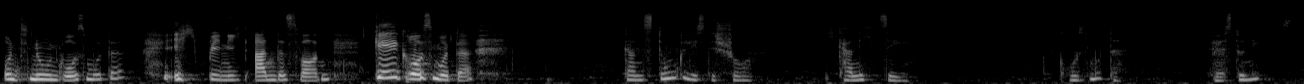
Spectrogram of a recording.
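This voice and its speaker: Dreamy young woman, breathy and husky. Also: mid-range voice, slow pace, long pauses, darkish tone. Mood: wondering, dreamy. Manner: lyrical, breathy, lapsing into whispers. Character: dreamy, tender young miner's daughter in love. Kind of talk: German radio play stage acting.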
